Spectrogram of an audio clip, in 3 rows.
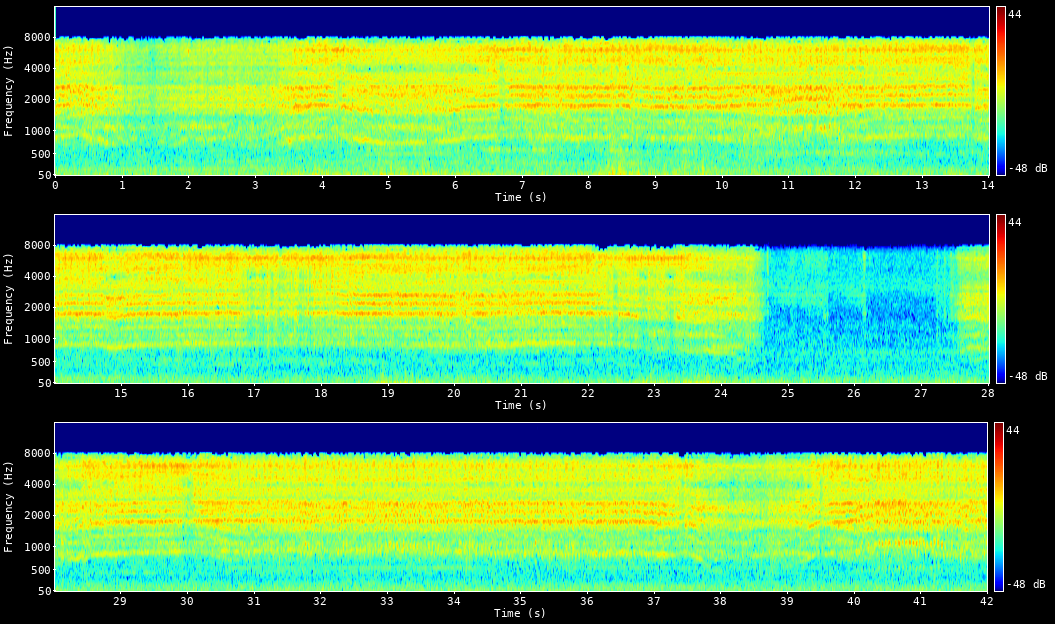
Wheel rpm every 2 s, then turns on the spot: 70, 70, 110, 110, 110, 110, 110, 110, 120, 110, 110, 110, 30, 20, 110, 110, 100, 100, 100, 90, 90.
24-26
